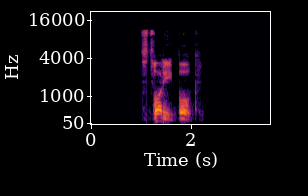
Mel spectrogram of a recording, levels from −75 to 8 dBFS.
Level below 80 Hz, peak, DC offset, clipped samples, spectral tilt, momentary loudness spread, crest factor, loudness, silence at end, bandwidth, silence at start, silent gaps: -62 dBFS; 0 dBFS; under 0.1%; under 0.1%; -2 dB/octave; 10 LU; 22 dB; -18 LUFS; 1.5 s; 11.5 kHz; 1 s; none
